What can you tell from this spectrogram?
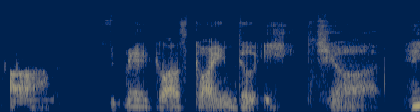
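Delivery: slow, hissing creature whisper with a high, strained pitch; Schmeagol whisper. Acted. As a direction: creep it out slowly like Gollum. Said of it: "I know how it sounds".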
